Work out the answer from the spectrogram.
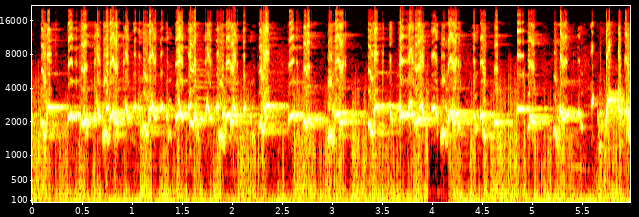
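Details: Crocok-cokan in full song, offered as a master recording for teaching songbirds: busy chattering phrases of clipped whistles and quick upslurs, one short gap near the middle, with constant low hum behind.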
